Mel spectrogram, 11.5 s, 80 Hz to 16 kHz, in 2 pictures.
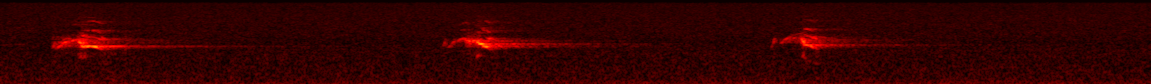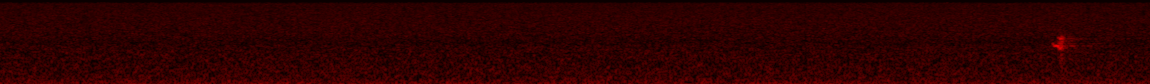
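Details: Male lesser spotted eagle at the nest on 11 September 2021, bringing a vole and calling for his mate: three sharp, high yelping notes about two seconds apart, then a faint fourth note near the end, over quiet background.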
